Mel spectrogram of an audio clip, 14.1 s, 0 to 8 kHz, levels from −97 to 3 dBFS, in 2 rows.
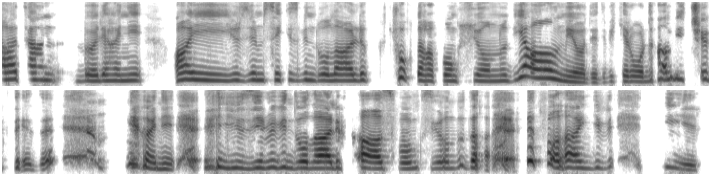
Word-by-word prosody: zaten 250 -1 0 0.4
böyle, 200 +2 -3
hani, 210 0 -4 0.3
ay, 245 +3 +3 0.3
$128.000 220 -1 -3 0.2
çok 310 +1 -3
daha 205 -2 0
fonksiyonlu 200 0 -4
diye 345 +8 +3
almıyor." 225 - +3
dedi. 150 +1 -11
"Bir 180 - -16
kere 185 0 -5
oradan 185 +9 -2
bir 255 -3 -4
çık." 260 -1 -3
dedi. 185 - -4 0.7
Yani, 215 - +2 0.3
"$120.000 230 -1 +3 0.2
daha 240 -2 +9
az 210 0 +5
fonksiyonlu 220 - -5
da - - +6 0.6
falan 235 - +3
gibi 235 -2 -11 0.5
değil." 195 -11 -6
220 Hz, 110 wpm, -23 LUFS, 205-240 Hz, 0.7 s, daha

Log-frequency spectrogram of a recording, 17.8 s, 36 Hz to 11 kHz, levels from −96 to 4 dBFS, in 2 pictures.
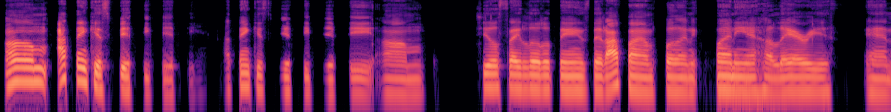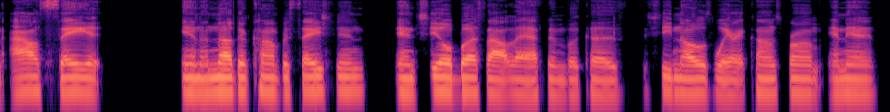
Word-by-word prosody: Um, 170 +2 +6
I 195 - +8
think 175 -5 +5
it's 120 -2 +3
50/50, 95 -4 -4 0.2
I 110 - -10
think 135 -2 +1
it's 115 -2 -4
50/50, 100 -2 -5
um, 100 -1 -4 0.5
she'll 130 0 +2
say 125 0 +3
little 120 0 +3
things 115 -1 +3
that 115 -1 +3
I 130 - +8
find 110 -2 +3
funny 110 -2 +1 0.2
funny 115 -2 +3
and 110 -1 0
hilarious, 110 0 +1 0.3
and 100 -2 -3
I'll 110 +2 +2
say 105 0 +1
it 105 -2 -2 0.8
in 105 -1 0
another 105 +1 +3
conversation, 110 +2 -2 0.3
and 100 -2 -2
she'll 110 -2 +1
bust 105 +1 0
out 95 -1 +2
laughing 95 0 -3
because 95 -1 -5 0.4
she 110 -2 -3
knows 100 -1 0
where 95 -2 -2
it 90 - -9
comes 100 -1 -4
from, 100 -1 -3
and 100 +1 -5
then 100 -1 -3
105 Hz, 140 wpm, -25 LUFS, 100-110 Hz, 0.8 s, I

